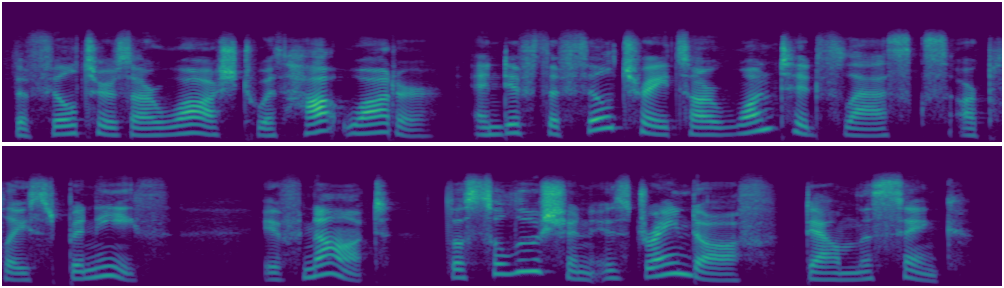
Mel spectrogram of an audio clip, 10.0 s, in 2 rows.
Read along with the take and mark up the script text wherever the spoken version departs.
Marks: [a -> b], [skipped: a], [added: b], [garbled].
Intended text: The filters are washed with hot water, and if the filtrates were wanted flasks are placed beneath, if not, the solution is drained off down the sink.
The filters are washed with hot water, and if the filtrates [were -> are] wanted flasks are placed beneath, if not, the solution is drained off down the sink.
